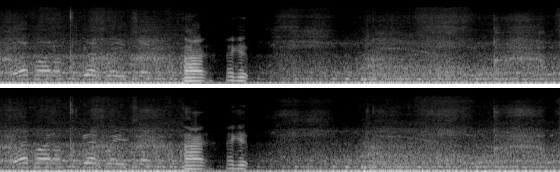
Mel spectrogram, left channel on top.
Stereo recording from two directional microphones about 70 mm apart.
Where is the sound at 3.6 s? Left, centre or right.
Left.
